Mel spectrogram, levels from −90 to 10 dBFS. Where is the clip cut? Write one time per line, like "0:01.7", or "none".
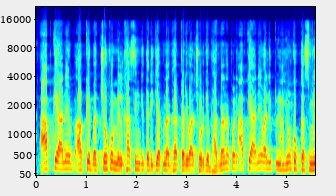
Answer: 0:04.1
